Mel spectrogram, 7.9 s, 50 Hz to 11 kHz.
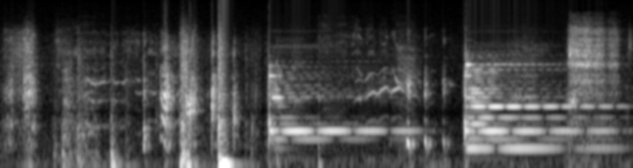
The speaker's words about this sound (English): he's purchased himself a £10 keyboard. Oh, yeah. So he can now do the death gongs.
